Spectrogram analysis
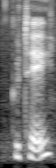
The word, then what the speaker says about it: Goûter: We are here today with Bianca from Goûter. Goûter?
